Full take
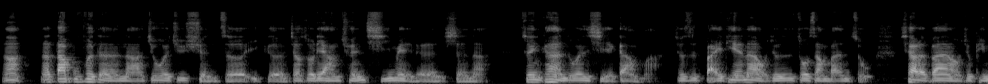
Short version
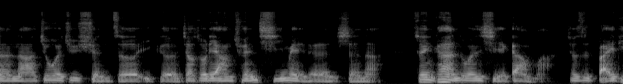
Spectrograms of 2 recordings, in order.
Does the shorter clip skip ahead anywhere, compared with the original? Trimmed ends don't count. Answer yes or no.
no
